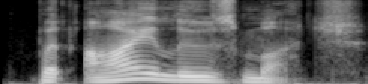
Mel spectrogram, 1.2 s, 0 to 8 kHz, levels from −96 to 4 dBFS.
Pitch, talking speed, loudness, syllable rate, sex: 140 Hz, 195 wpm, -15 LUFS, 4.2 syllables/s, male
